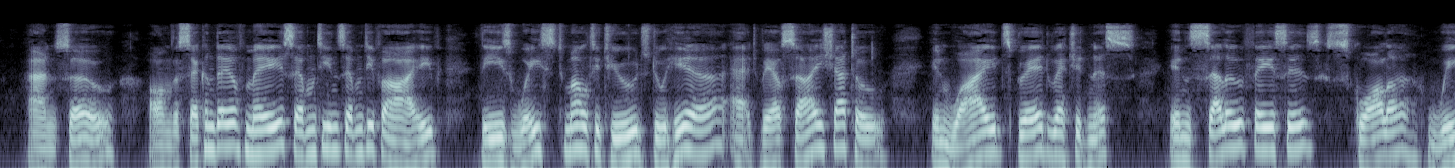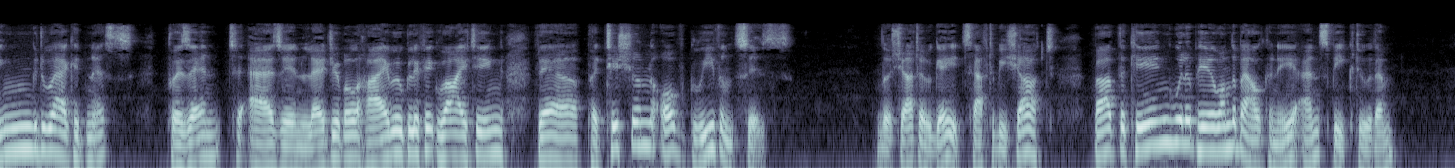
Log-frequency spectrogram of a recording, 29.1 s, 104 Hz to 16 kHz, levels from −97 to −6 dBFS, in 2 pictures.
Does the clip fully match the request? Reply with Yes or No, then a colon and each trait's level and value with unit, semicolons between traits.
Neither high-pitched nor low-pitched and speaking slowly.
Yes: medium, 150 Hz; slow, 115 wpm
